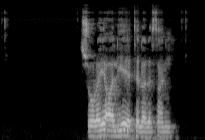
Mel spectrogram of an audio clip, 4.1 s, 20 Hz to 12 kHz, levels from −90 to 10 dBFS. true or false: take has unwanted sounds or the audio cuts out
false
